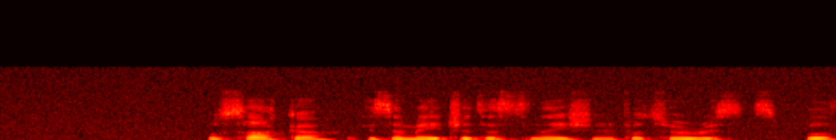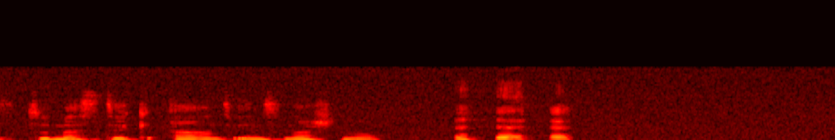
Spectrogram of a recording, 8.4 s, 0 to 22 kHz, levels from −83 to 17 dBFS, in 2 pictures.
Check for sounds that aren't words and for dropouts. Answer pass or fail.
fail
